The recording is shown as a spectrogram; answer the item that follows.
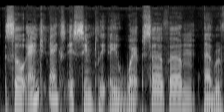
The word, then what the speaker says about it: nginx: just like that so i always get this name wrong so enginex is simply a web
